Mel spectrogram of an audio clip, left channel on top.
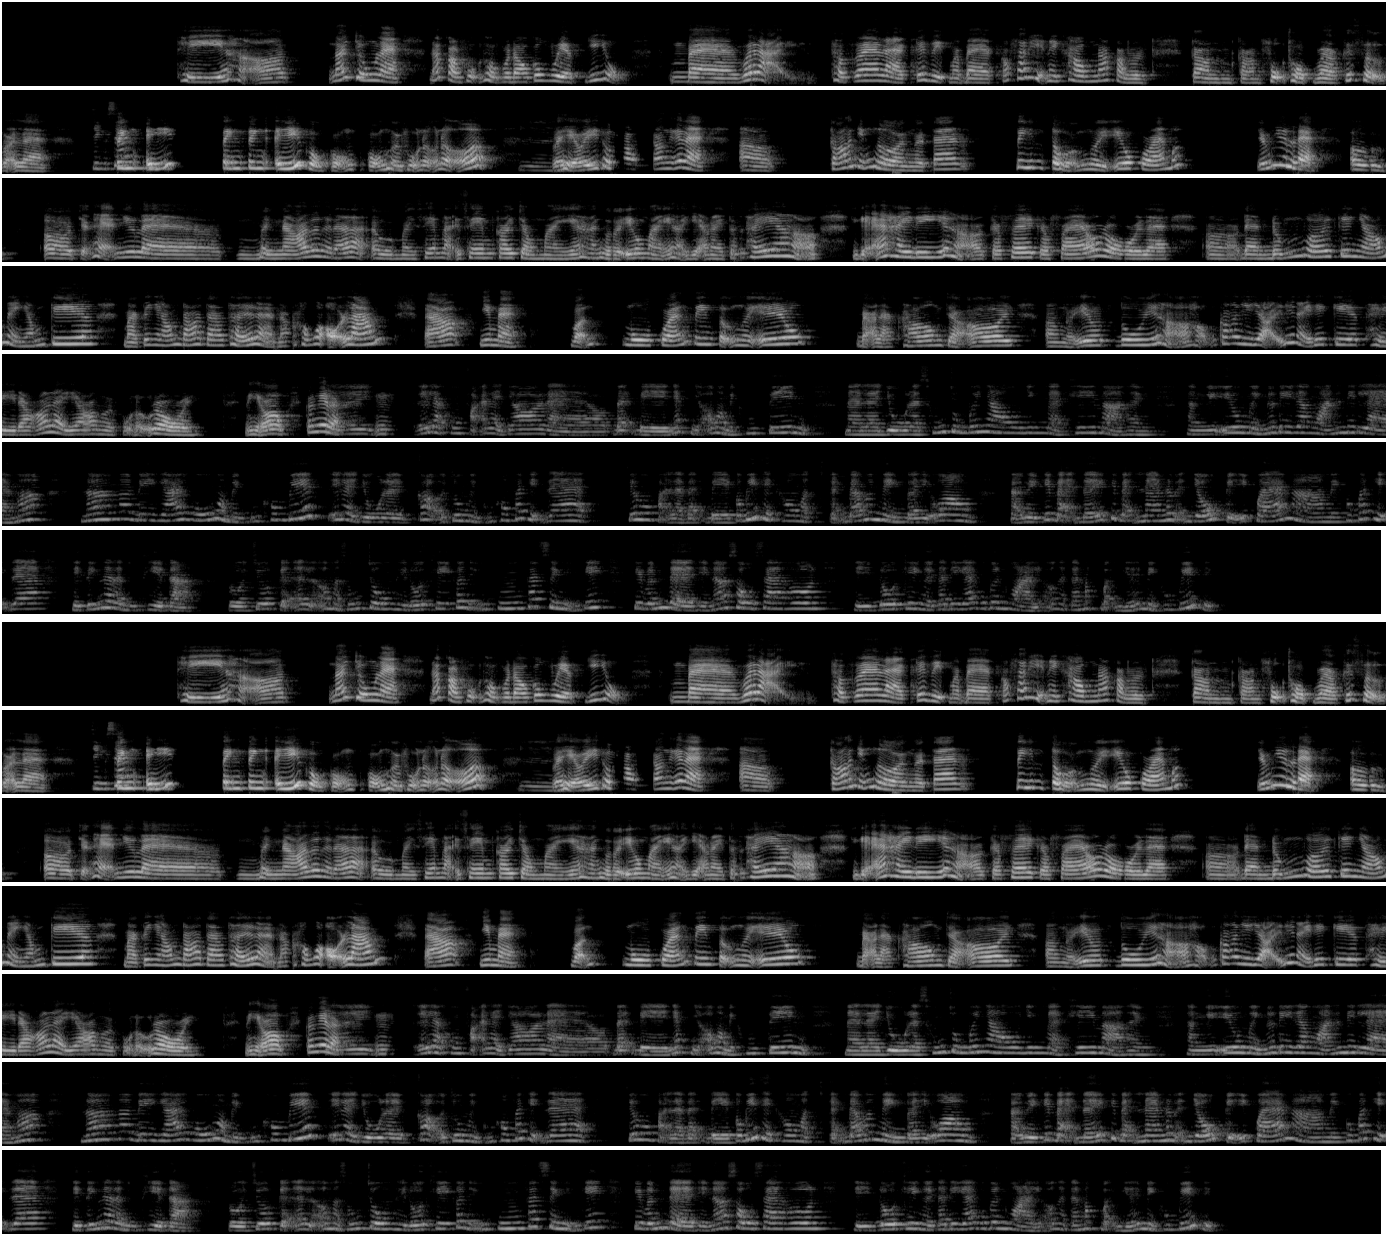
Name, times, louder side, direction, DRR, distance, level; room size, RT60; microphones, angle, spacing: voice 1, 1.8-2.9 3.3-6.3 6.7-7.9 8.3-14.5 15.0-15.6 16.0-18.8 19.3-21.6 22.1-23.5 24.0-25.7 26.4-27.8 28.1-46.8 47.2-49.6 50.1-57.4 57.8-59.2, right 1 dB, 15° right, 0.6 m, -27 dB
voice 2, 14.7-15.4 19.1-19.6 58.6-59.1 59.5-75.1 75.5-95.4, right 4 dB, 80° right, 2.3 m, -36 dB
5.8 x 3.0 x 2.2 m
head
